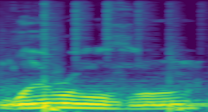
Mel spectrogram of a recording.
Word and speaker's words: Galizur: and it's actually also spelled and pronounced Galizur, G A L I Z U R.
